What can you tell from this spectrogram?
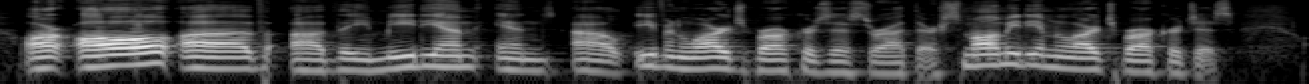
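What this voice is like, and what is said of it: Slightly frayed, strained voice. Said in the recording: “if you hear my voice is a little bit frayed, it's because I've been on the phone constantly”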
